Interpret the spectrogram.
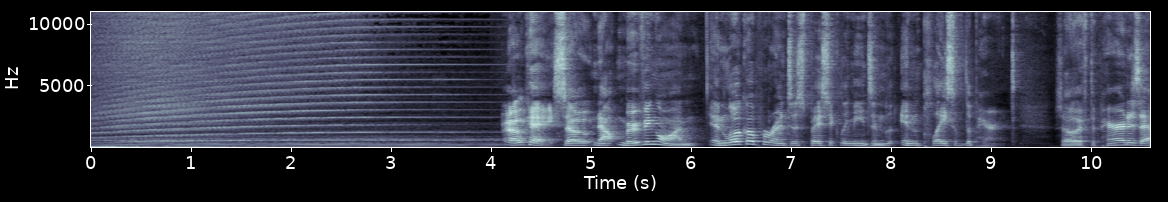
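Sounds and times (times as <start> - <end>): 
loud steady siren sound effect wailing: 0.0 - 4.6
speech: 4.2 - 10.5.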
